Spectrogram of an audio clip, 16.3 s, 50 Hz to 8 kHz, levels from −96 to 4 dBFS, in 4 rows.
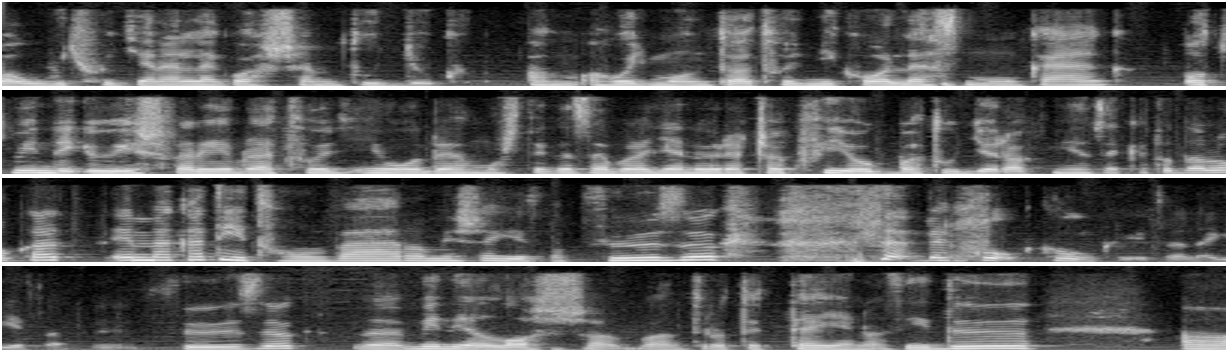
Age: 20-39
